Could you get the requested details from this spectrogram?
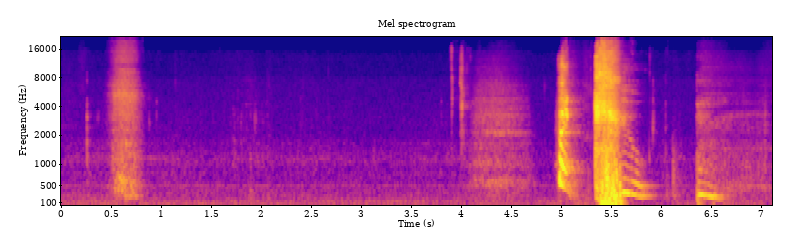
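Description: Several forceful sneezes in quick succession, each with a sharp burst and a voiced ending, separated by short gasping breaths. A repeated sneezing fit.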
